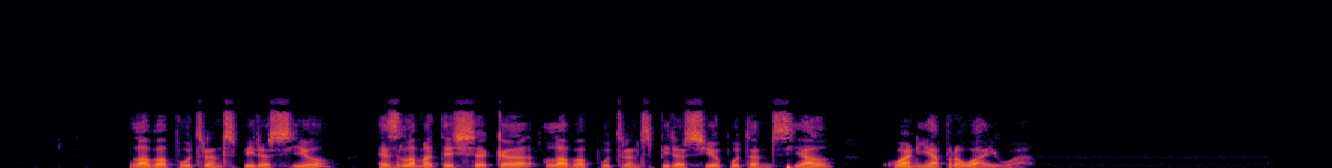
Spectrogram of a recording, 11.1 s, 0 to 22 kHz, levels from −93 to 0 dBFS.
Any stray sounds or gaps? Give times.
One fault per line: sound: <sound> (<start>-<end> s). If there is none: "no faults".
no faults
